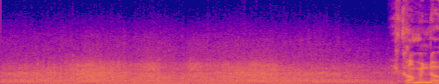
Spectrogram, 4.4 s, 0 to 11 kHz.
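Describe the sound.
A Condor propeller airplane carrying more than 20 passengers takes off in darkness and bad weather, bound for Spain; its engine drones steadily and loudly for several seconds, a low rumbling roar, before a man's voice cuts in briefly at the end.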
